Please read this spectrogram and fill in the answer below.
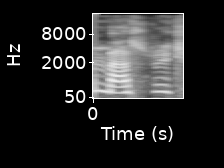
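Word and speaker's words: Maastricht: तो 1992 में फरवरी 7 treaty of मैस्ट्रिच, मैं मैस्ट्रिच ही प्रोनाउंस करती हूँ एंड आई नो दैट कि this is the correct pronunciation, Netherlands में है ये जगह।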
